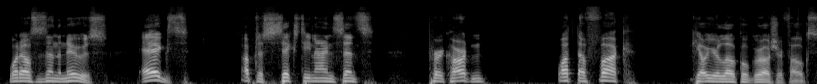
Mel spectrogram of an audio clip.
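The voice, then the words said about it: Old-timey 1920s newsreel announcer voice. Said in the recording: “do an old newsy voice ... this is 1922 news newsy here talking”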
